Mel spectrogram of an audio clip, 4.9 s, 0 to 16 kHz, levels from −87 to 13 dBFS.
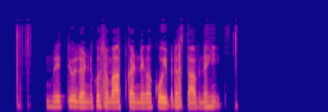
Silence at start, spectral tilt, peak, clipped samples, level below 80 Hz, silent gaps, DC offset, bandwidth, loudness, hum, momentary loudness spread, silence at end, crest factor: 0.25 s; -6.5 dB/octave; -2 dBFS; under 0.1%; -68 dBFS; 0.57-0.68 s; under 0.1%; 7.8 kHz; -22 LUFS; none; 19 LU; 1.35 s; 22 dB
